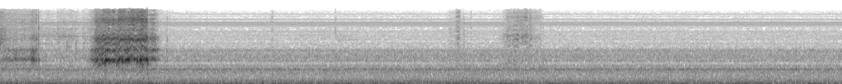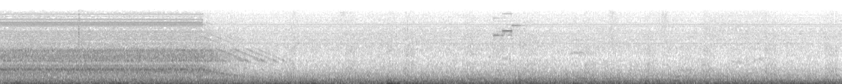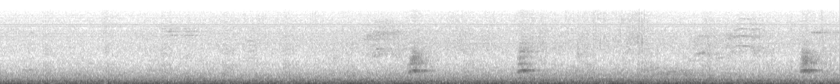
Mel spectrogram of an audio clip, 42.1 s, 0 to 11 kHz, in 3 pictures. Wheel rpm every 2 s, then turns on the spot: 30, 30, 0, 0, 0, 0, 0, 0, 0, 0, 0, 0, 0, 0, 0, 0, 0, 0, 0, 0, 0.
none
